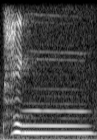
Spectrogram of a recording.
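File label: "ping3", Cantonese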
